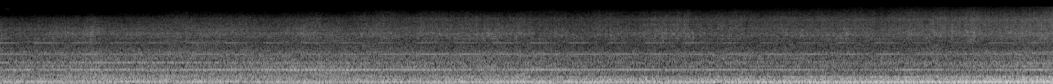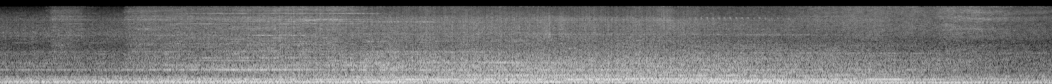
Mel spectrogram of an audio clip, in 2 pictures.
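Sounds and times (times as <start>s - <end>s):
diesel locomotive engine rumble: 0.0s - 21.0s
crossing signal ringing: 4.5s - 21.0s
wheels hissing on rail: 6.0s - 21.0s.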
